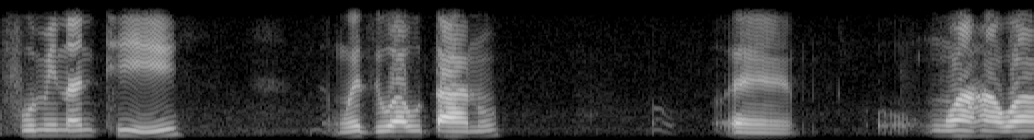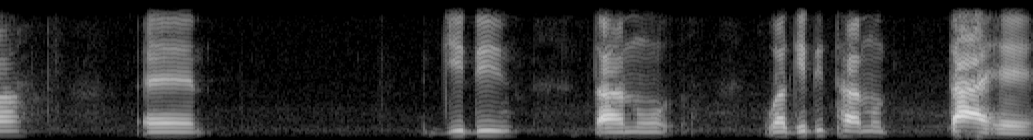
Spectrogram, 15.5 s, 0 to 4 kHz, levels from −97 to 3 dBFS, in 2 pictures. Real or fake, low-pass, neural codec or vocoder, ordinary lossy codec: real; 3.6 kHz; none; none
